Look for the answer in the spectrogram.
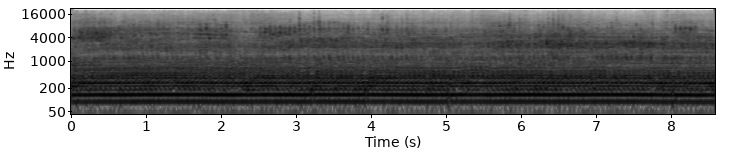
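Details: Restored 1935 Stancraft race boat inboard, the oldest known surviving Stancraft, with race intake manifolds that hold a high idle of about 2,000 rpm; steady, even drone with no misses or knocks. Normal high idle.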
